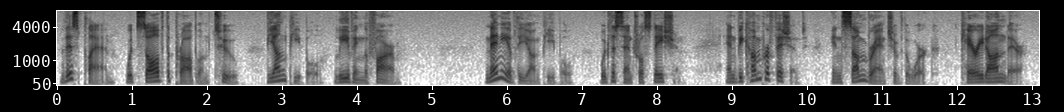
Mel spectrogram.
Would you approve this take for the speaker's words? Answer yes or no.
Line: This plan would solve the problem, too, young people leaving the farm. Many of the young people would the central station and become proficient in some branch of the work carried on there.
yes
